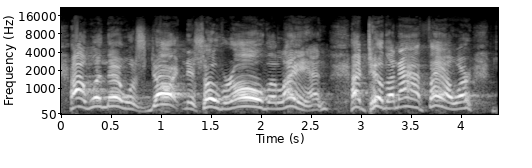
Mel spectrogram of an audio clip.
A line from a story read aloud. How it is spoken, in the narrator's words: Jesus Christ cried with a loud voice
